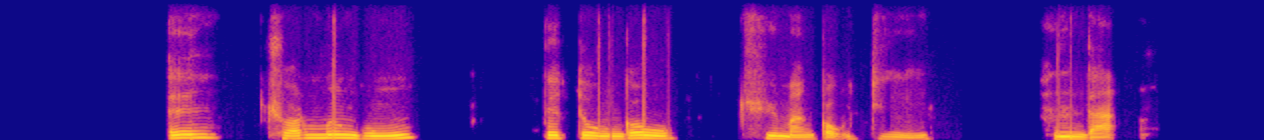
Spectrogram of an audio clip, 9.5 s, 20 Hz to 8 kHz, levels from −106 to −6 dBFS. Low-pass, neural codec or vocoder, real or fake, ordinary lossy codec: 7.2 kHz; autoencoder, 48 kHz, 128 numbers a frame, DAC-VAE, trained on Japanese speech; fake; Opus, 32 kbps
